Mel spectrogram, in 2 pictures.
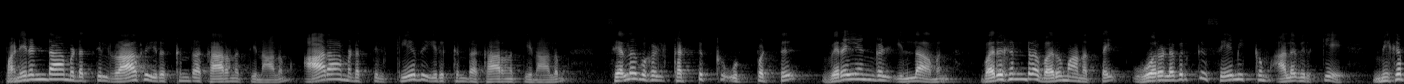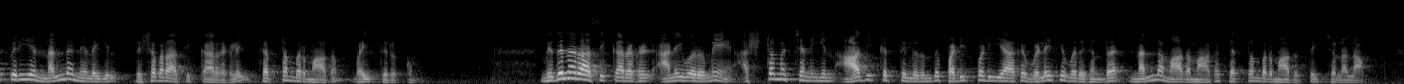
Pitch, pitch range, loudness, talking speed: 155 Hz, 125-200 Hz, -27 LUFS, 85 wpm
